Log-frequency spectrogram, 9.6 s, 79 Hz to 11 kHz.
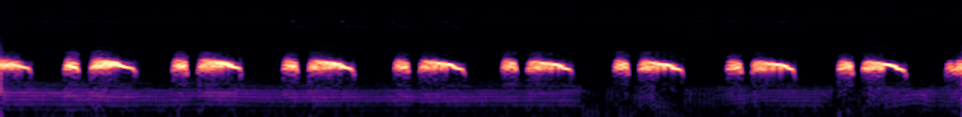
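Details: Spotted dove recorded 25 March 2020 at Ngọc Hồi, a wild-caught bird with a scarred chest, cooing steadily. Repeated two-part coos, a clipped note then a drawn-out falling one, come roughly every second. There is a constant high shrill hiss and a low droning hum behind.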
